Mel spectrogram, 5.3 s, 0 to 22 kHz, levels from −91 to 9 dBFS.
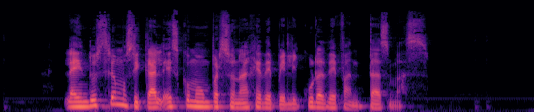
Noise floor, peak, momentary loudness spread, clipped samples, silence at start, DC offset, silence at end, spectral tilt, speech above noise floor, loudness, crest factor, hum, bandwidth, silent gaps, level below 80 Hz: -78 dBFS; -10 dBFS; 14 LU; under 0.1%; 0.65 s; under 0.1%; 1.1 s; -6 dB/octave; 49 dB; -28 LUFS; 20 dB; none; 14 kHz; none; -64 dBFS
